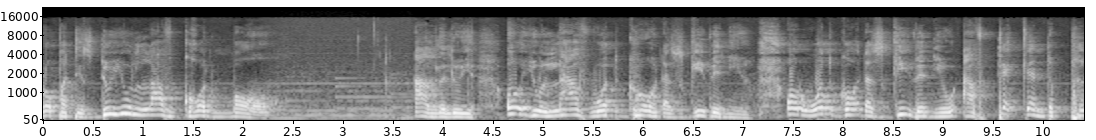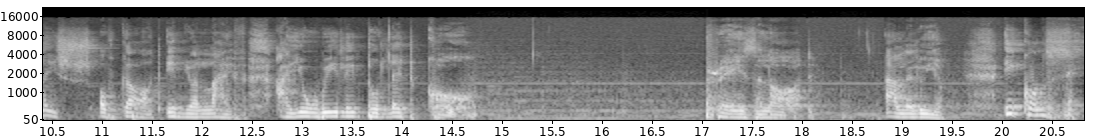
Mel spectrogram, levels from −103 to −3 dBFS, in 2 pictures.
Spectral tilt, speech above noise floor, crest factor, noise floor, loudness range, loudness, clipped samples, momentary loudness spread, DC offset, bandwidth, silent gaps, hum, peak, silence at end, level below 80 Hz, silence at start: -5.5 dB/octave; 20 dB; 16 dB; -35 dBFS; 5 LU; -15 LUFS; under 0.1%; 19 LU; under 0.1%; 16 kHz; none; none; 0 dBFS; 0 s; -42 dBFS; 0 s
